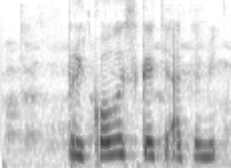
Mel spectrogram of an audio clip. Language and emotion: Russian, positive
